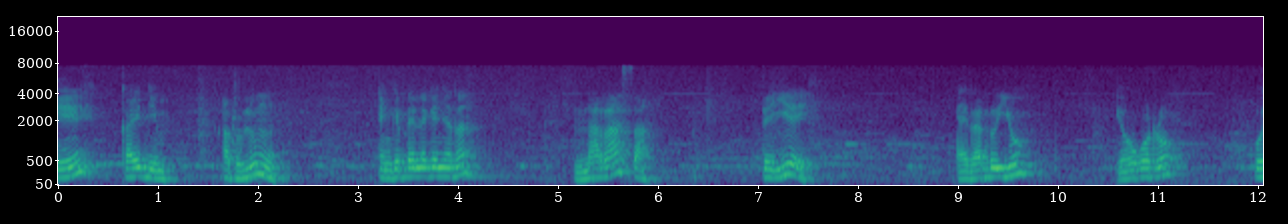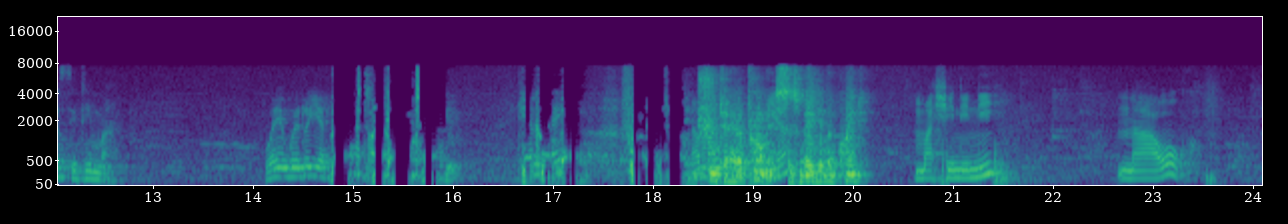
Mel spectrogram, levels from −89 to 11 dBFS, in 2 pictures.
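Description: Around 14.76 to 14.83 s a brief scrap of a second voice sits about 10 dB under the main talker. That's the other side's voice leaking through, likely loudspeaker playback the echo canceller didn't fully remove. It comes back at roughly equal level from 15.01 to 16.1 s, as a faint blip near 16.41 to 16.48 s, and then from 16.66 to 20.24 s it runs about 10 dB louder than the talker.

Between 14.82 and 15.26 s the talker's own voice dips hard, by around 40 dB at worst, over about a fifth of a second in total. It dips again between 16.73 and 17.29 s, by around 20 dB over roughly 300 ms, and briefly at 17.83 to 17.88 s, by around 10 dB. That's speech suppressed in double talk, likely the canceller ducking everything while both sides talked at once.

From 15.44 to 15.55 s the room sound drops out by about 40 dB for around 100 ms and then comes back. That's background gated by the echo canceller while the far side was playing.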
